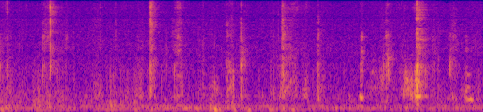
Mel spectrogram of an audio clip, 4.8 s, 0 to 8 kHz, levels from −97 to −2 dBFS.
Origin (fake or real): fake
